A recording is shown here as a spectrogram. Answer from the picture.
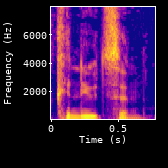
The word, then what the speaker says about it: Knutson: No, it's spelled Knutson, and my wife said, that's Knutson. Mm-hmm. I was like Knutson? – Like Knott's Berry Farm.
